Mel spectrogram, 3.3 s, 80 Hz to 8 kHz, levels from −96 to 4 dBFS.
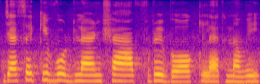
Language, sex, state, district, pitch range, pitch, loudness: Hindi, female, Haryana, Rohtak, 190-215 Hz, 200 Hz, -13 LUFS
